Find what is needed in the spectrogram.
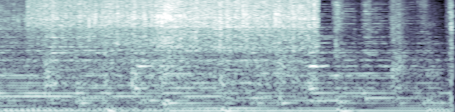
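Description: Beef searing in hot oil in a pan, sizzling steadily for about a second and a half and then cutting off suddenly, over background music.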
